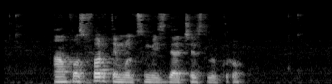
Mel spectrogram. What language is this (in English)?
Romanian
